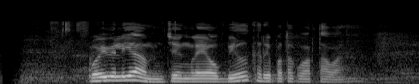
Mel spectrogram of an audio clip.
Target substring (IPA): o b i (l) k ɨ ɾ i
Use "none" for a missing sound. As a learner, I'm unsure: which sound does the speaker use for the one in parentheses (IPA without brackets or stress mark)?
l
